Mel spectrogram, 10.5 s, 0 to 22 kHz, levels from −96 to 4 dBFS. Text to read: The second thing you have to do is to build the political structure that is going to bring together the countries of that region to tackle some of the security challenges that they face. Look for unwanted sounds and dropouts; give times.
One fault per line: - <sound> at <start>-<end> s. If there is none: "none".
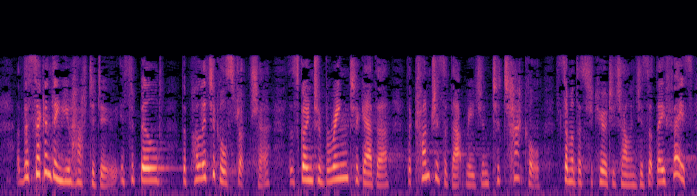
none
